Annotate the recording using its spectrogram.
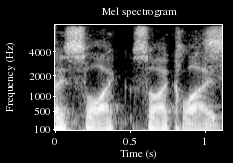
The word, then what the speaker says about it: Cyclades: All right, the interweb is a bit excited about Matago's upcoming Innes board game, the Celtic-themed successor to Cyclades. – Yeah. – That's how I pronounce it anyway. Some people say Cyclades.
